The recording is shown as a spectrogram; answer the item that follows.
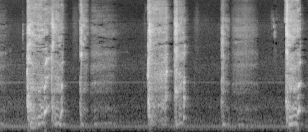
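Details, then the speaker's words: Cough from a person singing Santeria by Sublime right after vaping (ripping a blinker), with sighs before the cough. "Ripping a blinker and then immediately trying to sing Santa Ria by Sublime without coughing."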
